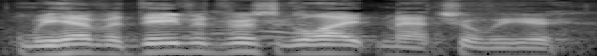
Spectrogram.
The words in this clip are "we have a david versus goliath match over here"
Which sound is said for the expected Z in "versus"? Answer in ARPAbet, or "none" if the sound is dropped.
none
